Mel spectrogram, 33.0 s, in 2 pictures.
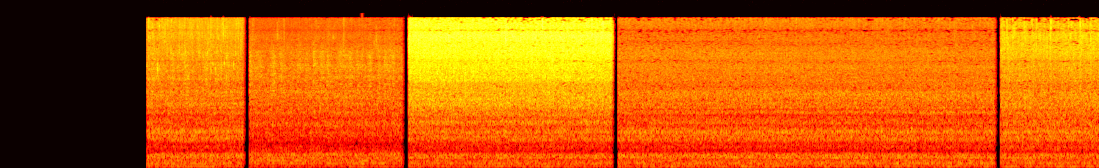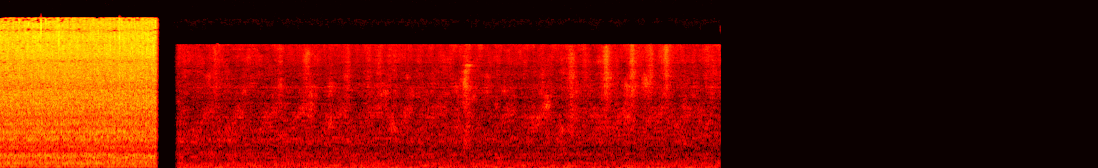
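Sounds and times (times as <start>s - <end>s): chicken sizzling in a wok: 2.2s - 18.9s.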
